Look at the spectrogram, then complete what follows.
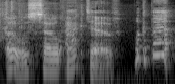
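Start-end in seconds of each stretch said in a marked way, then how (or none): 2.0-2.6 excited. Real, not acted. Admiring risen dough.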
